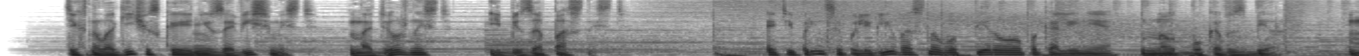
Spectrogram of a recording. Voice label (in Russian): zakadrovyy tekst informacionno; golos webinar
